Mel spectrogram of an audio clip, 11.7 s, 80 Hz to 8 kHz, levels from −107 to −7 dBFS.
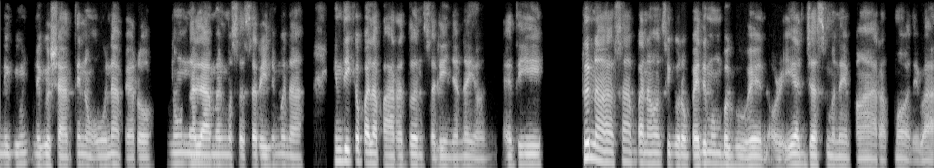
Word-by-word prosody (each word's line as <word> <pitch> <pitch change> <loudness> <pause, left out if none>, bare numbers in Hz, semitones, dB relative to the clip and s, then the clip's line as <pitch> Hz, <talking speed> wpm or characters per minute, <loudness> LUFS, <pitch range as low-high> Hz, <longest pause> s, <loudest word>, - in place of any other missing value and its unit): nigeng 130 +1 -4
negosyante 125 -1 0
nung 115 -3 -4
una 120 +3 -1
pero 110 +1 -3 0.2
nung 135 0 -2
nalaman 125 -2 +4
mo 125 - -4
sa 120 - -3
sarili 125 -1 0
mo 130 0 -5
na, 115 -1 -2 0.4
hindi 165 -1 +3
ka 170 - +4
pala 140 -1 +6
para 120 -2 -2
dun 125 +1 +1
sa 110 - -5
linya 110 0 -3
na 115 - -3
yun, 100 -2 -7 0.2
eh 115 - -2
di 130 +1 0 0.6
dun 210 0 +8
na 155 -5 +3
sa 155 0 -4
panahon 140 -2 0
sigurong 125 -3 0
pwede 125 +3 +5
mong 135 -1 -2
baguhin 120 -2 +2
or 105 - -5
i-adjust 125 0 +2
mo - - -3
na 110 - -1
yung - - -35
pangarap 100 -2 -4
mo. 105 -1 -3
'Di 85 -1 -11
ba? 90 0 -2
125 Hz, 205 wpm, -25 LUFS, 115-130 Hz, 0.6 s, dun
